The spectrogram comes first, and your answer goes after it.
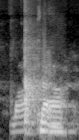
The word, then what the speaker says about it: lachen: So generally CH is pronounced as sh. Generally CH is pronounced as sh. But whenever before CH you see A, O, U. If before CH these three alphabets come, then we have to pronounce CH as Kh.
